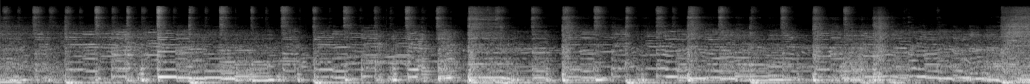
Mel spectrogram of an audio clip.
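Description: Live band playing an instrumental passage: an electric guitar plays a moving lead line over drums and bass, with regular drum and cymbal hits.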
